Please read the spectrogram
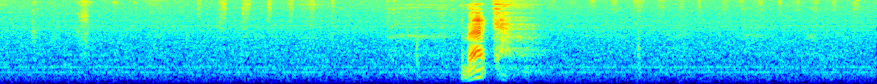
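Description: Foam brush stroking wood stain onto a pine reindeer figure, with faint scratchy strokes. About three and a half seconds in, a single short, loud sound rises sharply in pitch.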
